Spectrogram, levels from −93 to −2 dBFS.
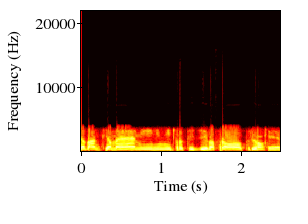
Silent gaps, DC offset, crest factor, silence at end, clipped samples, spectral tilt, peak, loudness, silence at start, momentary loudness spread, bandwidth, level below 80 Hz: none; under 0.1%; 14 dB; 0 s; under 0.1%; -8 dB/octave; 0 dBFS; -14 LUFS; 0 s; 5 LU; 4.2 kHz; -64 dBFS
